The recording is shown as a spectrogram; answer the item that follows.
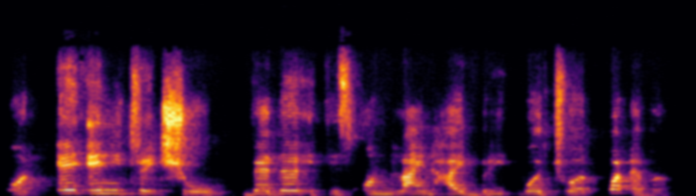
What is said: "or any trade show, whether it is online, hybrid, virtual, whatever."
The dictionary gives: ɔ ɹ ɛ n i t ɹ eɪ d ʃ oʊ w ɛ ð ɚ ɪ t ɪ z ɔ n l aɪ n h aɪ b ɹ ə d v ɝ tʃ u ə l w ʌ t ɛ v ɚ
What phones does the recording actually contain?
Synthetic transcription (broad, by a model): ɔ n ɛ n i t ɹ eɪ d ʃ oʊ w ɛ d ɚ ɪ t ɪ s ɔ n l aɪ n h aɪ b ɹ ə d w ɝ tʃ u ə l w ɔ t ɛ v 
